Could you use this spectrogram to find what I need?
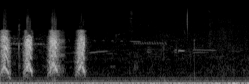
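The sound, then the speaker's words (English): A short-eared owl on Cape Cod gives four quick, harsh barking calls in a rapid series, then falls silent, leaving only a low steady hum and faint background noise. “That would be the short-eared owl spotted down on Cape Cod.”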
